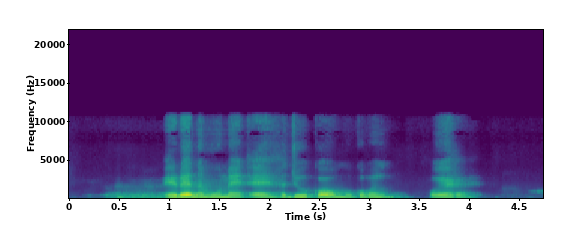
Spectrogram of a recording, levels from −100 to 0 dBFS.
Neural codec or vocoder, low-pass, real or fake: codec, 24 kHz, 0.9 kbps, WavTokenizer, large speech release; 10.8 kHz; fake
